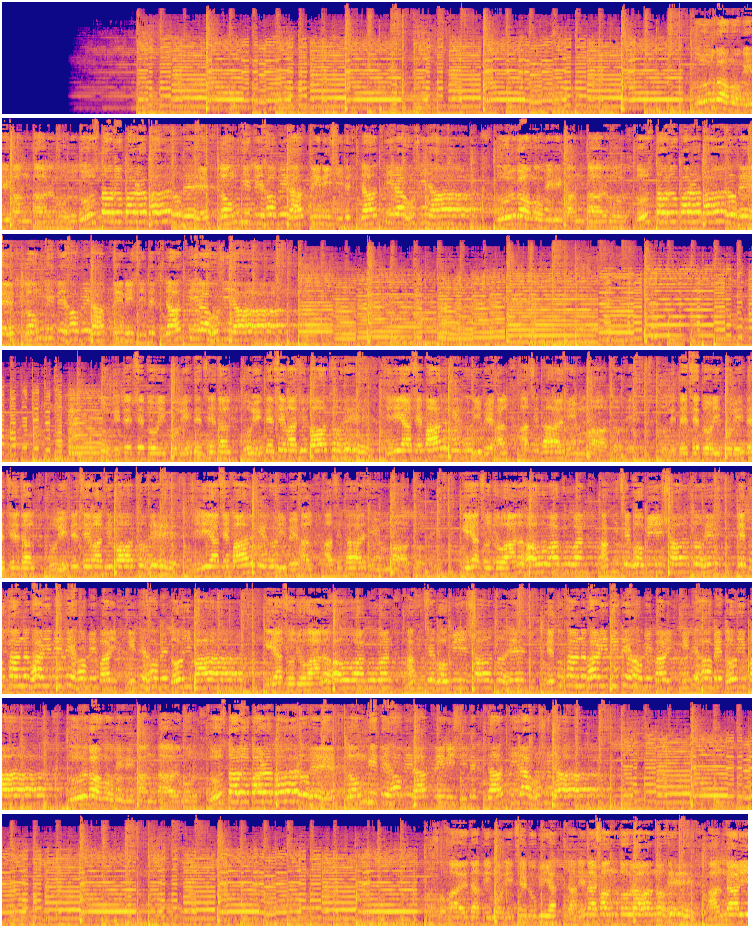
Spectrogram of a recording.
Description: রাগ: বৃহন্নট-কেদারা, তাল: একতাল
• পর্যায়: উদ্দীপনামূলক
• সুরাঙ্গ: রাগাশ্রয়ী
